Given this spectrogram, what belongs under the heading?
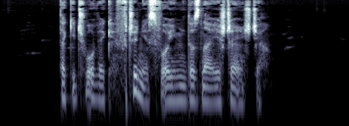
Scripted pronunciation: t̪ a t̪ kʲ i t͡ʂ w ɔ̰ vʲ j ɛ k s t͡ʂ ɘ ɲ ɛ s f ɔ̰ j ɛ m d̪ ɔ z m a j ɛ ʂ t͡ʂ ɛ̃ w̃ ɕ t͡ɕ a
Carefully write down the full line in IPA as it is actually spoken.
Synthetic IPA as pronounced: t̪ a kʲ i t͡ʂ w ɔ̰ vʲ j ɛ k f t͡ʂ ɘ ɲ ɛ s f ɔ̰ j i m d̪ ɔ z n a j ɛ ʂ t͡ʂ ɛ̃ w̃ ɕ t͡ɕ a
